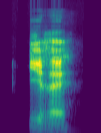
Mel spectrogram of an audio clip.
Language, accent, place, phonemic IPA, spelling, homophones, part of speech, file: French, France, Lyon, /i.ʁe/, irai, irez, verb, LL-Q150 (fra)-irai.wav
- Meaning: first-person singular future of aller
